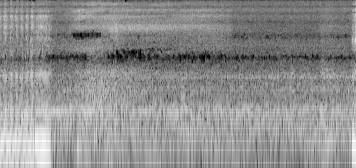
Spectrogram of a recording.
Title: Cash the snoring bulldog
